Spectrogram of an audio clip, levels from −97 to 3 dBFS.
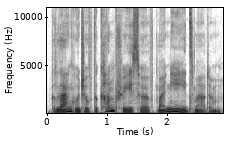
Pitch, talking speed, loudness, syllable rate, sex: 195 Hz, 185 wpm, -15 LUFS, 5.1 syllables/s, female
